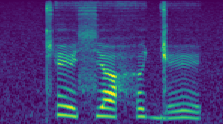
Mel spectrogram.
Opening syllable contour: falling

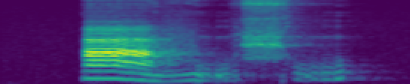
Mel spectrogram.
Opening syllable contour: falling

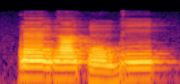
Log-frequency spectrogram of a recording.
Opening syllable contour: high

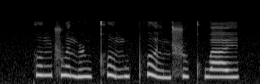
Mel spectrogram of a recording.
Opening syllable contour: high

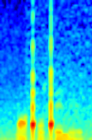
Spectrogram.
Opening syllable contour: falling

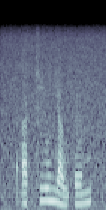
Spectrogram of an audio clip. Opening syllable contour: low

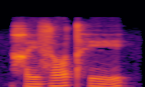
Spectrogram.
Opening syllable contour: low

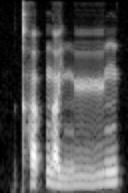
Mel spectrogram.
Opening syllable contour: rising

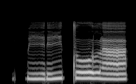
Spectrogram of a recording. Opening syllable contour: low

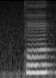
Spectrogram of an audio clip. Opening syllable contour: high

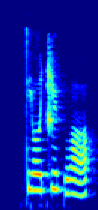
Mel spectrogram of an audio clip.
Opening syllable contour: high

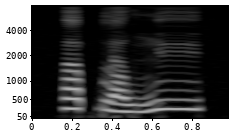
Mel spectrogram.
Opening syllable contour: high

